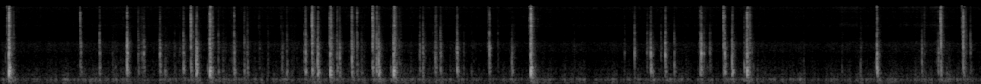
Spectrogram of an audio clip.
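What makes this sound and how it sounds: Fingertips slowly type on a retro plastic mechanical keyboard with round plastic keycaps, making about thirty sharp, bright clicks with very short decay, some in quick clusters and some spaced out. A faint, steady low hum sits under the quiet, uneven typing.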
